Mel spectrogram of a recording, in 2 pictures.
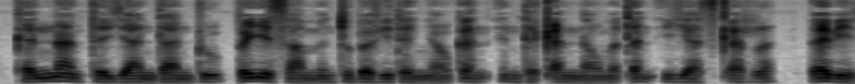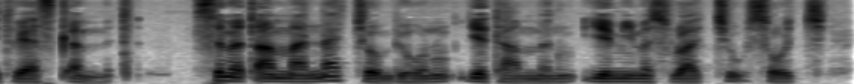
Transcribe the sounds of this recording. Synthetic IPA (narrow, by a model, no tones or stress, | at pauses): kʰəɨnːant̪ʰəɨjːɛand̪and̪ub̥əjːɛsamːɨnt̪ʰubəfit̪ʰəɲːawkʼənɨnd̪əkʼə̰nːawmət̪ʼənɨjːaskʼərːə | b̥əβe̞t̪ʰujaskʼəmːɨt̪ʼ | sɨmət̪ʼamːanːat͡ʃːɛwmbiho̞nujɛt̪ʰamːənujɛmːiməslwat͡ʃːɛwsəwo̞t͡ʃː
